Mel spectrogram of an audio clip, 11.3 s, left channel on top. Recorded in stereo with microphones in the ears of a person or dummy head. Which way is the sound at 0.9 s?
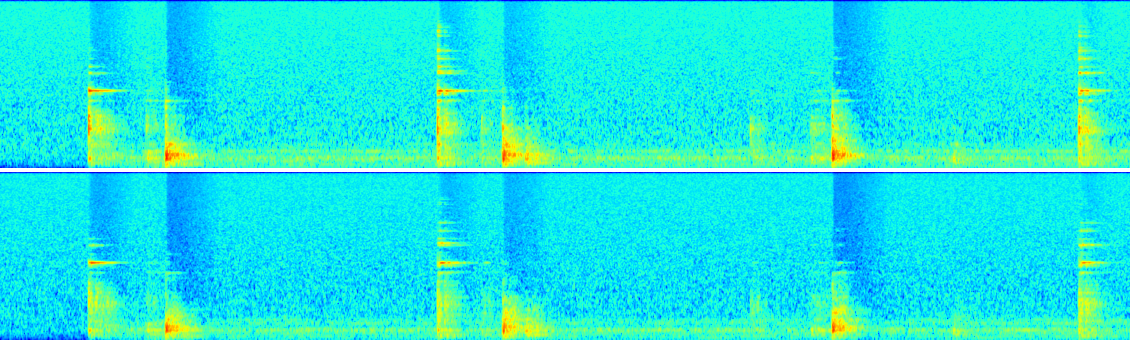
60° left (ahead or behind).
